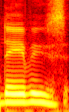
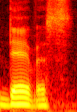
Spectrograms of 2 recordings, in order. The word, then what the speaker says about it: Davies: Adam Davies is emceeing, or Davis, I think you pronounce it Davis, actually, but is emceeing.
